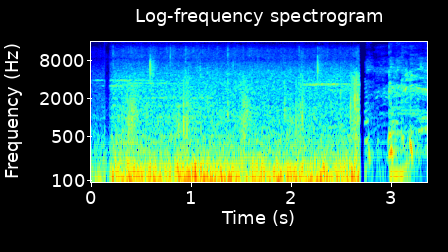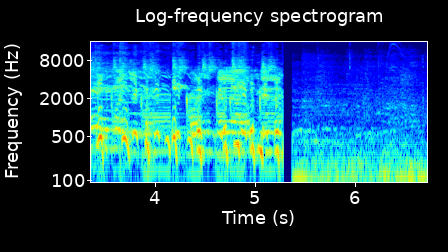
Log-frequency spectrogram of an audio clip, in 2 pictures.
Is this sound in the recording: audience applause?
no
